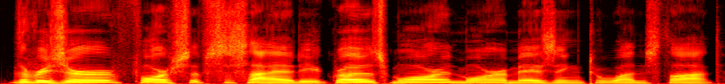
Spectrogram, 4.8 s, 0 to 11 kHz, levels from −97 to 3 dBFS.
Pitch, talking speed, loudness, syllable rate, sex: 175 Hz, 160 wpm, -18 LUFS, 4.5 syllables/s, male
